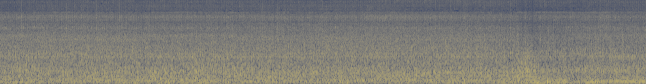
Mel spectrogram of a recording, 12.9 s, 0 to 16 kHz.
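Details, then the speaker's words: 2016 Toyota Hiace 3.0 diesel idling with the aircon on, after the alternator pulley and fan belt were replaced. Steady, even idle with no squeal or rattle from the belt area; the earlier loud engine noise is gone. "Ano okay na mga paps talagang alternator pulley ang bigay nawala na yung malakas na ingay sa a makina"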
